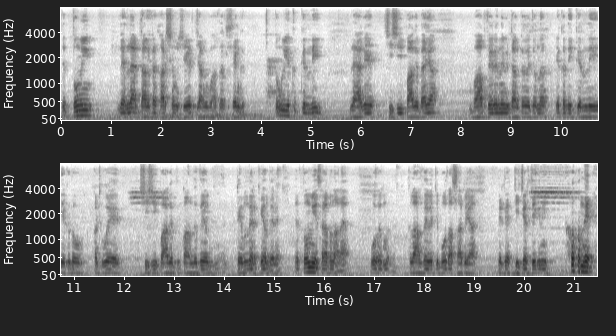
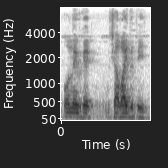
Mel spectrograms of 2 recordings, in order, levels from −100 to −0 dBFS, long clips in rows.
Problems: background sounds at intervals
